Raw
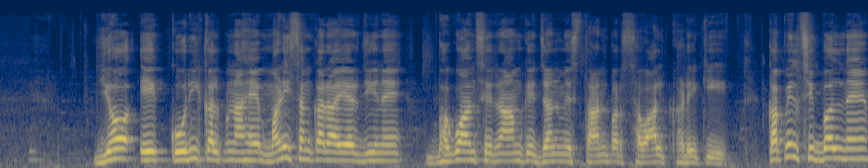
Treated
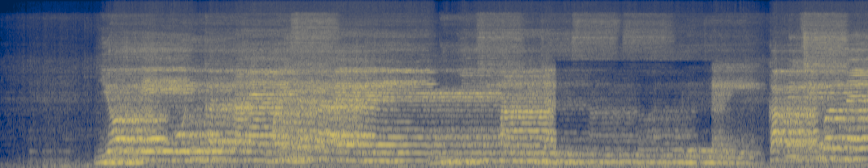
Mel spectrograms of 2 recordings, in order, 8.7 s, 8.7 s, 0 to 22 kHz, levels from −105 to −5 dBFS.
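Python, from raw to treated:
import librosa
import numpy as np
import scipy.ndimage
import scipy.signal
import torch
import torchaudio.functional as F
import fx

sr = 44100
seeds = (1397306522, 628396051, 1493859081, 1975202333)

y = fx.graphic_eq(x, sr, hz=(250, 500, 1000, 4000, 8000), db=(-11, -10, -5, 11, -7))
y = fx.rev_gated(y, sr, seeds[0], gate_ms=430, shape='flat', drr_db=-7.5)
y = fx.leveller(y, sr, passes=1)
y = fx.spec_repair(y, sr, seeds[1], start_s=4.28, length_s=0.71, low_hz=280.0, high_hz=2500.0, source='before')
y = fx.high_shelf(y, sr, hz=4400.0, db=11.5)
y = fx.spec_box(y, sr, start_s=5.56, length_s=1.56, low_hz=460.0, high_hz=5000.0, gain_db=-20)
y = y * 10.0 ** (-3.0 / 20.0)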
